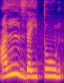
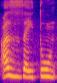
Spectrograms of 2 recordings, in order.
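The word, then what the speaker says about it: الزيتون: அல்ஜைத்தூன் அப்படின்னு எழுதி இருப்பாங்க. ஆக்சுவலா அது தப்பு அஸைத்தூன் அப்படிங்கறதுதான் கரெக்ட். எப்படி தெரியுது லாம் உச்சரிக்கணும் உச்சரிக்க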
